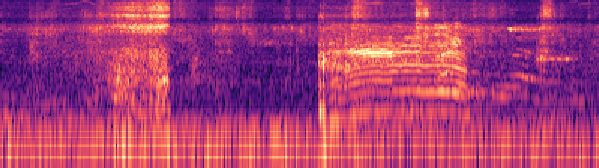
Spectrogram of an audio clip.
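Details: Young Holstein Friesian heifer calf, about a month old, at a Sangli dairy farm, lets out one rising-then-falling nasal moo of about a second after a sharp knock, amid people's voices around feeding time.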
